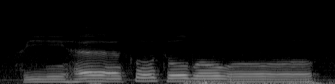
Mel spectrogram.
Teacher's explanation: Dengung dia iaitu di bahagian pangkal lidah. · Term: ikhfa haqiqi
